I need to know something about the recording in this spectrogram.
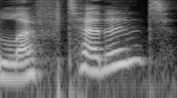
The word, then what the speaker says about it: lieutenant: wait until you hear the British pronunciation of Lieutenant you mean left tenant I've heard it we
